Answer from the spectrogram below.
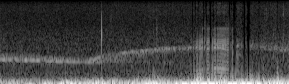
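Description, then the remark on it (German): A police motorcycle siren passes by, its single wailing tone sliding steadily upward over a heavy low rumble of traffic and wind noise. “Und Polizeimotorrad. Jetzt haben wir echt alles gesehen hier. Ja, jetzt haben wir hier einmal alles mit Sirene haben wir jetzt durch.”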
